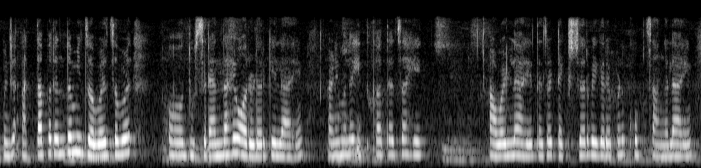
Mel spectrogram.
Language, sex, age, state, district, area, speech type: Marathi, female, 18-30, Maharashtra, Ratnagiri, rural, spontaneous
